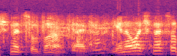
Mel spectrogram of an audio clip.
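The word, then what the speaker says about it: Schnitzelbank: pronounced oh pardon me schnitzel bank is a kind of an American uh pronunciation it's schnitzel bankk actually you know what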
